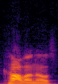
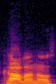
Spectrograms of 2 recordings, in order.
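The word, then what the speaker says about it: Kolynos: We honestly believe that Colinos toothpaste will help clean and polish teeth more effectively, safely, beautifully.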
